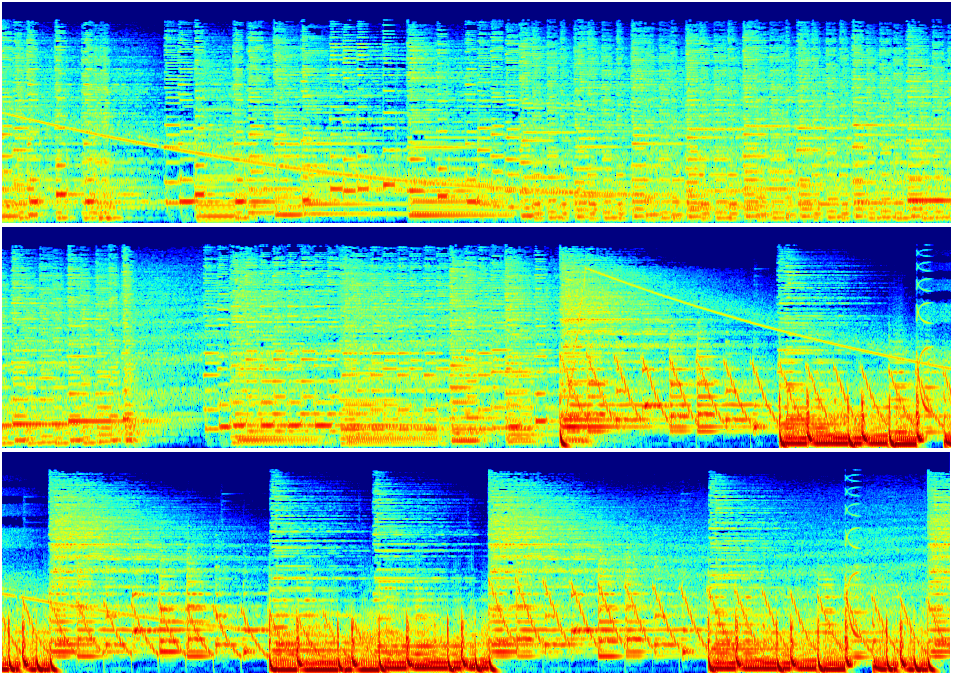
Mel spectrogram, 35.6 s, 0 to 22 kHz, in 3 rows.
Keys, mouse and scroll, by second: 0.7 click, 0.7 g, 0.8 g, 2.7 click, 2.7 g, 3.1 g, 5.4 click, 5.5 g, 7.0 click, 7.0 g, 7.1 g, 8.7 click, 8.7 g, 8.8 g, 10.1 click, 10.1 g, 12.1 click, 16.4 click, 16.5 g, 18.5 click, 18.5 g, 20.2 click, 20.2 g, 20.5 g, 22.0 click, 22.0 g, 22.2 g, 23.6 click, 23.6 g, 24.2 g, 26.7 click, 28.1 click, 28.1 g, 29.4 click, 29.4 g, 29.5 g, 31.0 click, 31.0 g, 31.1 g, 32.4 click, 32.4 g, 33.0 g, 33.8 click, 33.8 g.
